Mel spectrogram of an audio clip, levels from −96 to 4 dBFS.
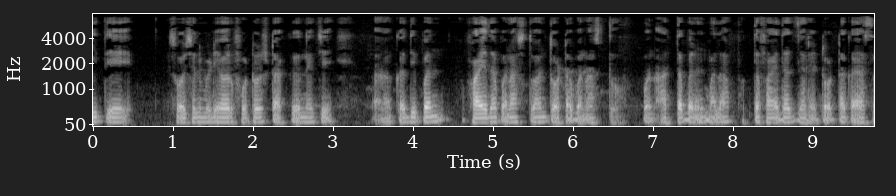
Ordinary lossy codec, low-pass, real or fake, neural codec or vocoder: MP3, 32 kbps; 7.2 kHz; real; none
